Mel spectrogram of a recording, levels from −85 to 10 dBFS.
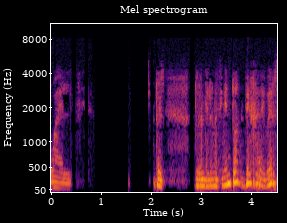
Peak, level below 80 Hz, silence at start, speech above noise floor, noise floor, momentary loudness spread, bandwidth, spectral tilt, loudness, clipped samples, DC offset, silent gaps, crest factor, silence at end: -2 dBFS; -52 dBFS; 0 s; over 73 dB; under -90 dBFS; 18 LU; 5.2 kHz; -9 dB/octave; -17 LUFS; under 0.1%; under 0.1%; 0.44-0.49 s, 0.69-0.74 s, 0.91-1.54 s, 1.63-1.94 s; 16 dB; 0 s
